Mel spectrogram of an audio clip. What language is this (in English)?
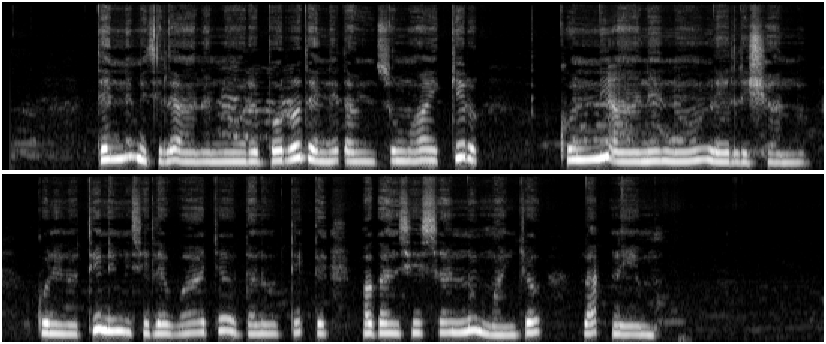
Sidamo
